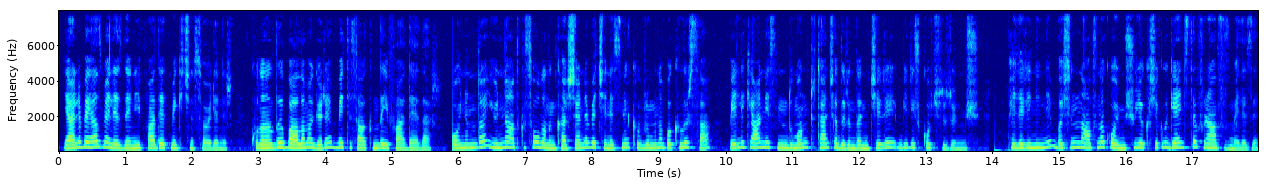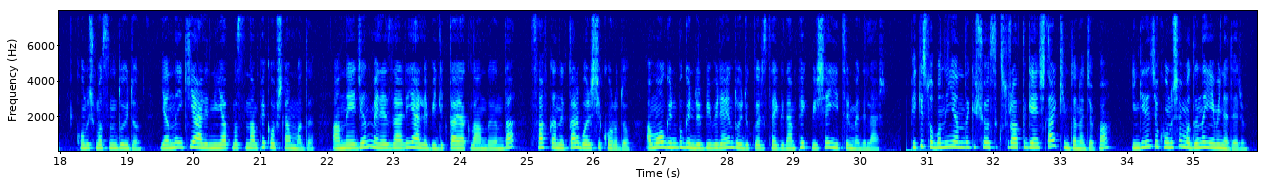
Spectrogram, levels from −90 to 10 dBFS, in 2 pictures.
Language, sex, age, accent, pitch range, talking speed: Turkish, female, 10-29, native, 205-260 Hz, 135 wpm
